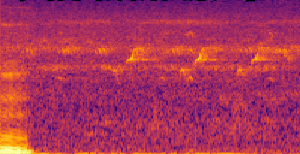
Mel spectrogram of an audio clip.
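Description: Faint insect chirping over a quiet outdoor ambience, after a short spoken syllable at the very start.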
